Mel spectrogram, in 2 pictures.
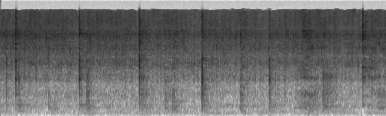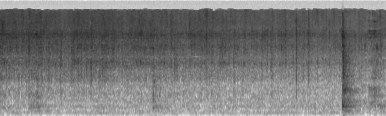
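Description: Green chillies and curry leaves sizzling in hot coconut oil in an aluminium kadai, stirred with a steel spoon that scrapes the pan and now and then knocks against the metal. The sizzle slowly dies down, with one louder knock near the end.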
